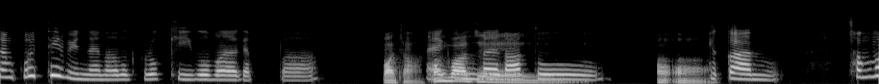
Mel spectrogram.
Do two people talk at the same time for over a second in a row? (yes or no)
yes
